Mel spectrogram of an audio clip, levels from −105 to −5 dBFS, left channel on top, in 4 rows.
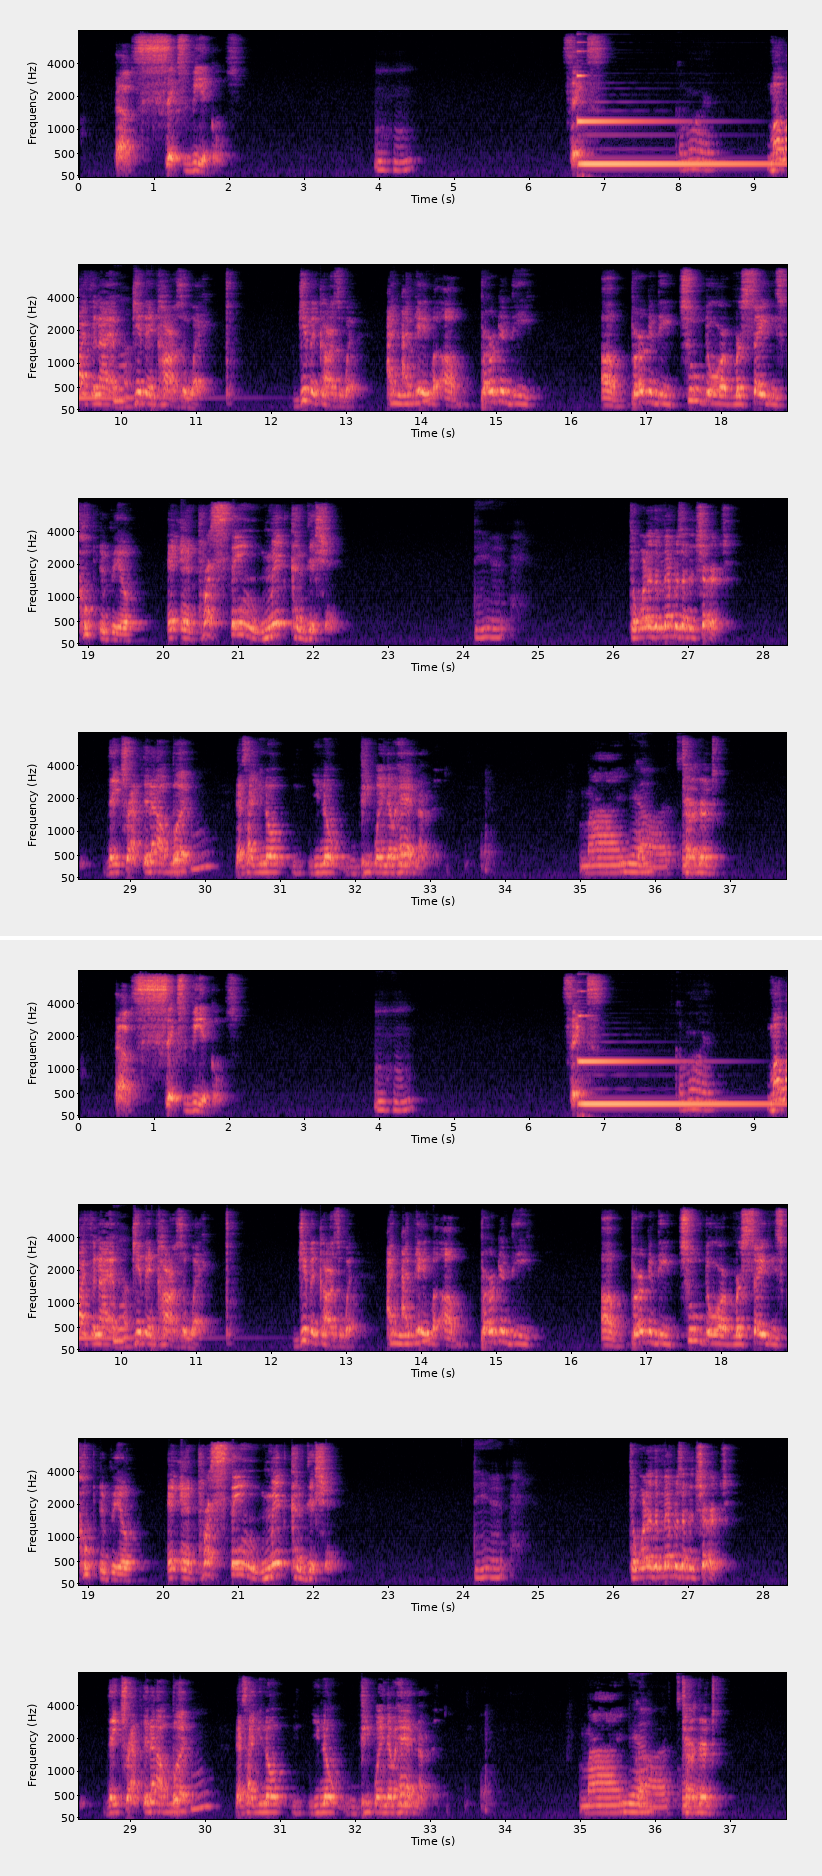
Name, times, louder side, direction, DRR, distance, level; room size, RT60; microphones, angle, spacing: voice 1, 0.5-2.1 6.5-7.0 9.2-11.1 12.3-13.1 13.5-15.4 16.4-19.6 20.0-22.3 26.2-27.5 28.7-29.7 30.4-32.9 36.3-36.8, right 1 dB, 25° right, 1.5 m, -30 dB
voice 2, 3.9-4.4 9.9-10.1 13.6-14.1 24.1-24.5 29.5-30.1 35.5-36.0, right 2 dB, 65° right, 0.8 m, -38 dB
Mallet percussion, 6.6-9.9, left 1 dB, 90° left, 2.3 m, -26 dB
voice 3, 8.0-8.5 32.3-32.7 33.7-33.8 35.0-36.7, right 2 dB, 45° right, 1.3 m, -37 dB
8.0 x 7.4 x 2.4 m
head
